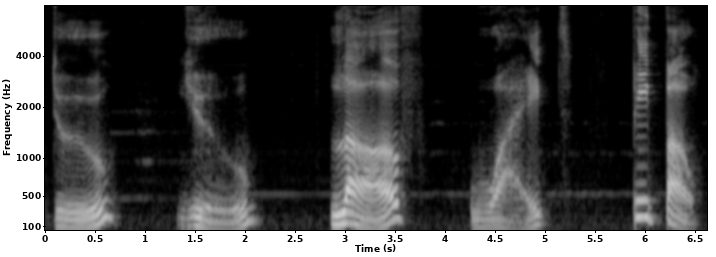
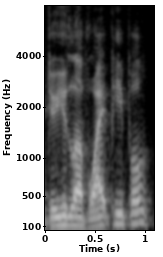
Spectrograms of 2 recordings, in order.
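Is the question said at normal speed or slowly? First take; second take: slowly; normal. First: The question is said more slowly. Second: The question is said at a normal speed.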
